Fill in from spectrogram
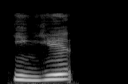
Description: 隐约 (yǐn yuē): vague; faint.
